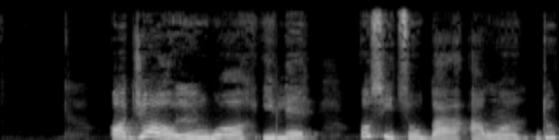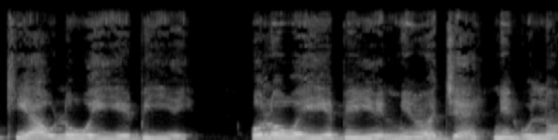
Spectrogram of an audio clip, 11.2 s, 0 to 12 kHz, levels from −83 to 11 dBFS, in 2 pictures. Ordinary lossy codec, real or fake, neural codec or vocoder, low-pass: none; fake; codec, 24 kHz, 0.9 kbps, WavTokenizer, medium speech release version 2; 10.8 kHz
